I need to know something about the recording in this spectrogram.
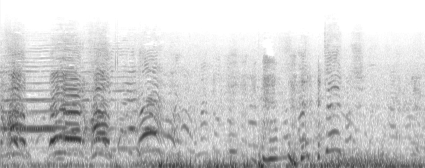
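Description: A woman shouts through a megaphone, her voice loud and distorted.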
